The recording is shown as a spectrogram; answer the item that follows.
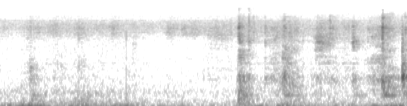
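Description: Near silence, with a few faint small clicks.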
